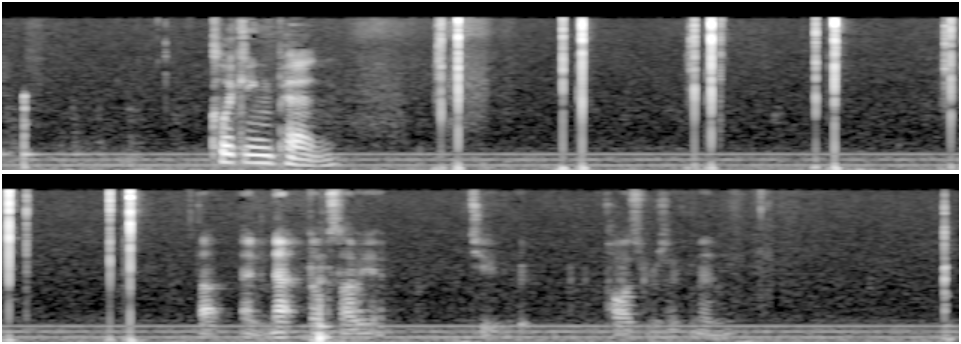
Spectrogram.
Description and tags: Recording of a person clicking a pen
